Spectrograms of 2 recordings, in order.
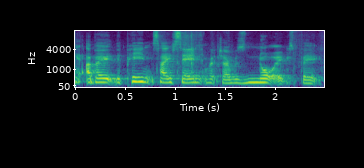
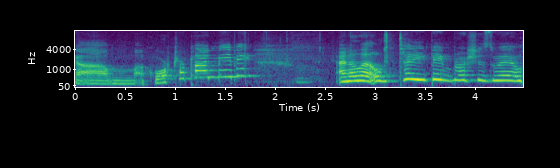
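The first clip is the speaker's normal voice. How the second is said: ordinary talk, nothing marked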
